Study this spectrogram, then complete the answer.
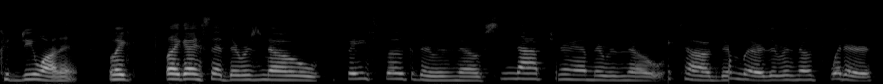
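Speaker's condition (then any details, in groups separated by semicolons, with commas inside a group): Cerebral palsy, spastic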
